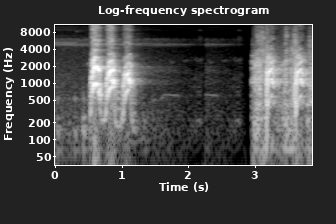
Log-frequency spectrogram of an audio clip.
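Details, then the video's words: Loud barking from Teco, a Pinscher: three quick high barks in a tight burst, a silence of nearly two seconds, then a rougher, quieter pair of barks. "pinscher latindo bravo - pinscher latindo alto - cachorro pinscher latindo"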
